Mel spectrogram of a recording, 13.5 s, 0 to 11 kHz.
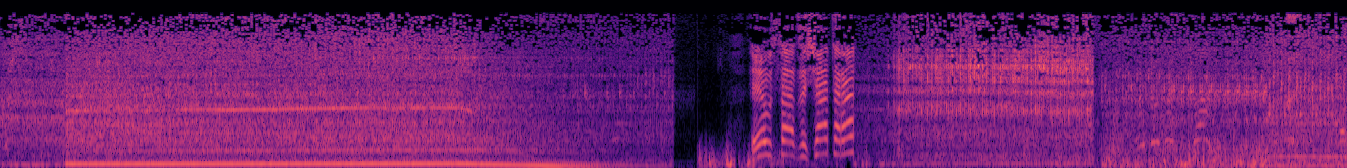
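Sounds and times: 
engines idling in vehicles stuck on a blocked road: 0:00.0 - 0:06.8, 0:08.6 - 0:13.4
speech: 0:07.5 - 0:08.7.

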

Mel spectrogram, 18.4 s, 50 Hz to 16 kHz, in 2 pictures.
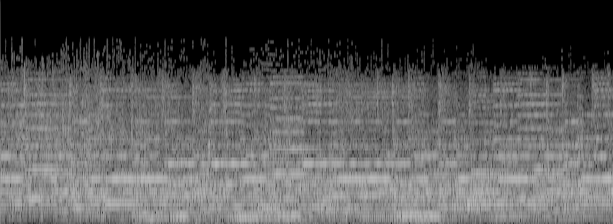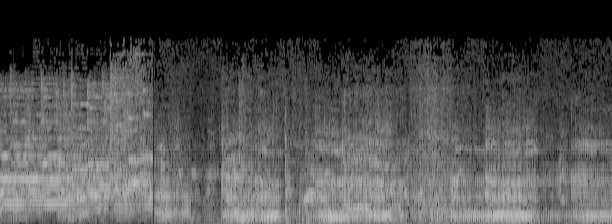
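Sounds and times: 
tonal music-like passage: 0:00.0 - 0:11.5
lions and tigers roaring in a circus act: 0:01.2 - 0:07.5, 0:11.4 - 0:18.3
deep rumbling growls of big cats: 0:01.8 - 0:06.9, 0:11.5 - 0:18.3.

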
